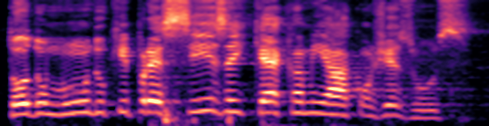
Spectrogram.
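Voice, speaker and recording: A man's voice: high voice, expressive, normal speed, sharp tone. A man preaching a sermon in a chapel, telling folksy stories and exhorting the congregation. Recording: long chapel reverb.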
